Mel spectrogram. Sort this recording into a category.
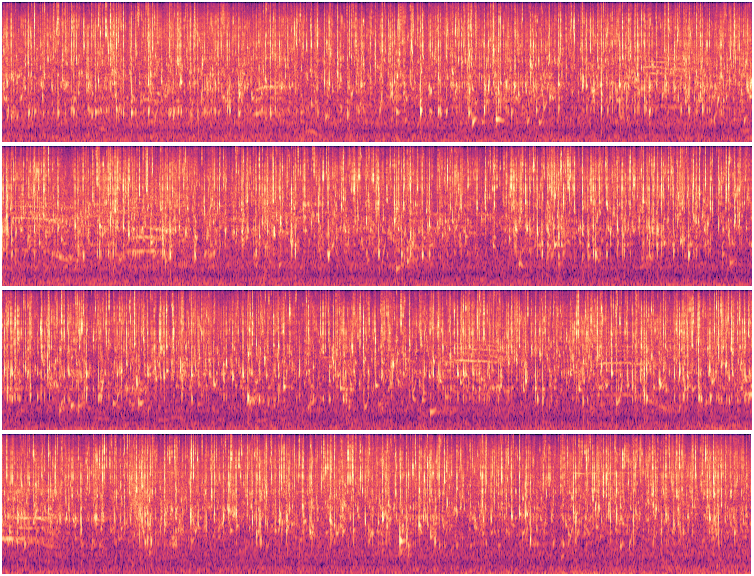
Soundscapes > Nature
